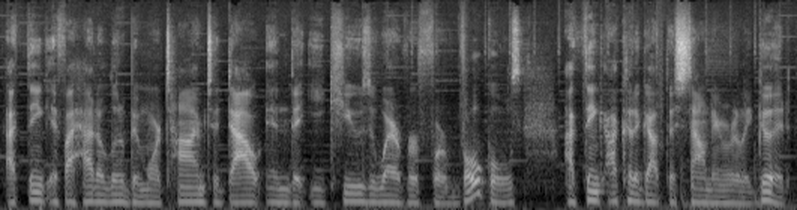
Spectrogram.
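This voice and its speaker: A young man with a very deep, low voice talks through a gadget review in a loose, rambling way, full of fillers. He is recorded close on a lapel mic in a small room. Faint music plays underneath. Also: steady tone, brisk. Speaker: tech reviewer. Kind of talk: casual product review. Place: small room lit with colored lights.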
